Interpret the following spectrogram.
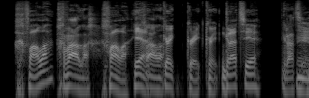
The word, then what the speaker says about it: Hvala: Fa? It's spelled Hvala. Hvala.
